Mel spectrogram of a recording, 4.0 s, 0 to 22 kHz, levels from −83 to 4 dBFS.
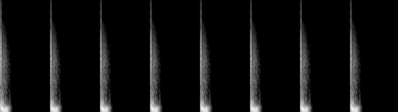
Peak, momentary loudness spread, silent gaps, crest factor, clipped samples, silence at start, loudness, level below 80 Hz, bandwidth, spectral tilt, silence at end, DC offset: -4 dBFS; 0 LU; 0.11-0.50 s, 0.61-1.00 s, 1.11-1.50 s, 1.61-2.00 s, 2.11-2.50 s, 2.61-3.00 s, 3.11-3.50 s; 12 dB; under 0.1%; 0 s; -18 LUFS; -18 dBFS; 11.5 kHz; -5.5 dB/octave; 0.4 s; under 0.1%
